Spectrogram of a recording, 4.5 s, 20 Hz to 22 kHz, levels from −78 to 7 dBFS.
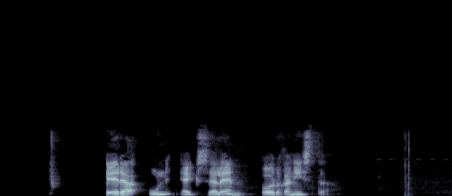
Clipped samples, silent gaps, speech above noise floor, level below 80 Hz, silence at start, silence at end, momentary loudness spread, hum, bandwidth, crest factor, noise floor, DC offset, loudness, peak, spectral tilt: under 0.1%; none; 54 dB; -64 dBFS; 0.5 s; 1.3 s; 11 LU; none; 8 kHz; 20 dB; -72 dBFS; under 0.1%; -18 LUFS; 0 dBFS; -4 dB/octave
